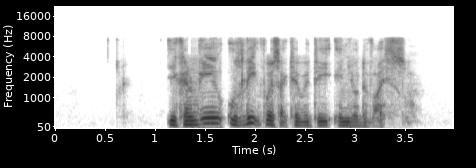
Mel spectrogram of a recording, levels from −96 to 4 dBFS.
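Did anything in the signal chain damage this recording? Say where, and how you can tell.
Yes, at the network stage: VoIP packet loss concealed by the speech codec. At 1.37–1.64 s, before "or delete voice activity," and 2.93–3.00 s, after "delete voice activity in," the Speex decoder stretches its last frame into a fading buzz or coloured noise, with about 60 ms and 20 ms missing.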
